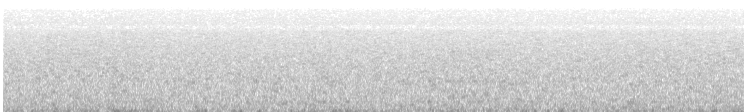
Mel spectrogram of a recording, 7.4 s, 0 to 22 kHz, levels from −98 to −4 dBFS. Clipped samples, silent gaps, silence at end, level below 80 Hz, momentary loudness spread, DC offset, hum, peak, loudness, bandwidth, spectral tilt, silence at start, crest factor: under 0.1%; none; 0 s; -66 dBFS; 1 LU; under 0.1%; none; -46 dBFS; -59 LUFS; 16.5 kHz; -3.5 dB/octave; 0.05 s; 14 dB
